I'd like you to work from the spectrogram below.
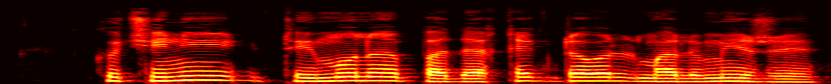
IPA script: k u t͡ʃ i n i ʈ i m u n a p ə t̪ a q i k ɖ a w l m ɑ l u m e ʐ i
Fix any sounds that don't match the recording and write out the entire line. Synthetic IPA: k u t͡ʃ i n i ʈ i m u n a p ə d̪ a q i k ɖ a w l m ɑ l u m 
